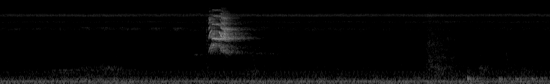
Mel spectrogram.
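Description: A single short bird chirp about two seconds in, over a steady faint high-pitched whine and a low hum.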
